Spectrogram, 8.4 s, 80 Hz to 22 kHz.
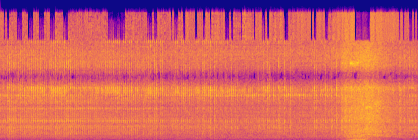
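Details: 1988 Mercedes 560 SEC (W126) V8 at idle with a steady rapping knock near four per second that swells louder at the end, forcing shutdown; cause not identified here, and it was fixed later.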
